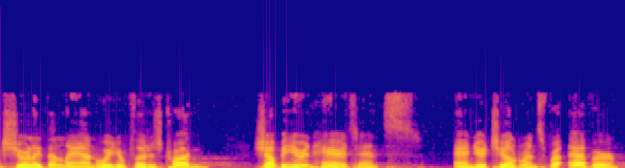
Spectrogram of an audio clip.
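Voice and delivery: normal talking voice

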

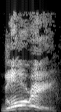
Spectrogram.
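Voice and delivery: loud, high cry of praise; exultant acclamation. Acted. Everyone in the temple says it, exultant shout. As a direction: sing out the word in full-voiced praise. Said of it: "everyone says".

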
